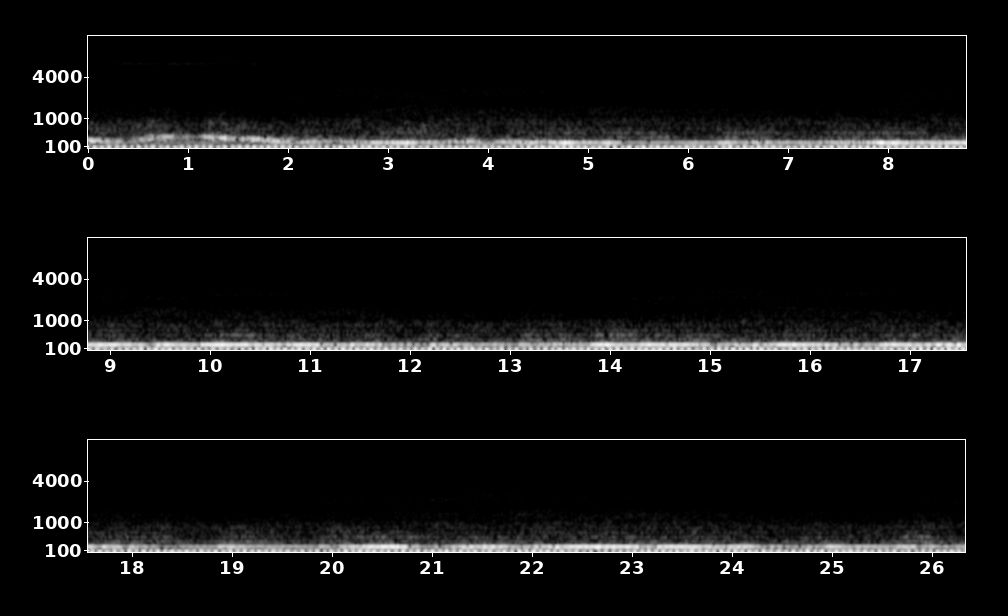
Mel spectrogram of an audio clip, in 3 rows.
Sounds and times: heavy lightly distorted pad sound 0.0 - 11.2
drone like background 0.0 - 26.3

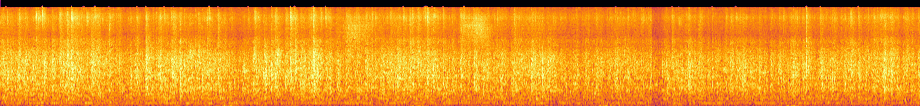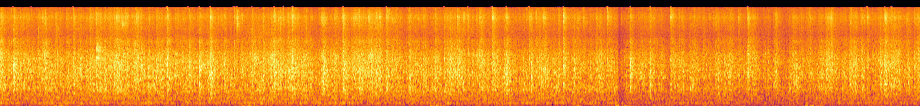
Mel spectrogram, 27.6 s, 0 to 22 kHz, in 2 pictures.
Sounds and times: Hard Rain with 2 Skylights 0.0 - 27.6

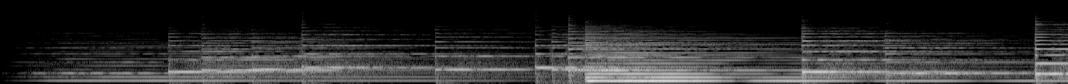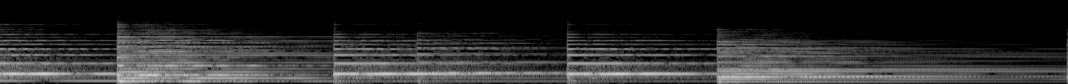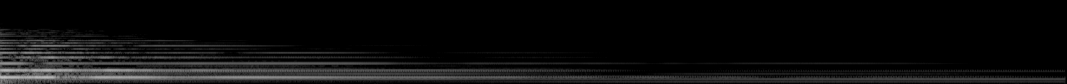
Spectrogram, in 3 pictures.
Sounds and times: piano 0.0 - 32.0
strings 0.1 - 19.6

